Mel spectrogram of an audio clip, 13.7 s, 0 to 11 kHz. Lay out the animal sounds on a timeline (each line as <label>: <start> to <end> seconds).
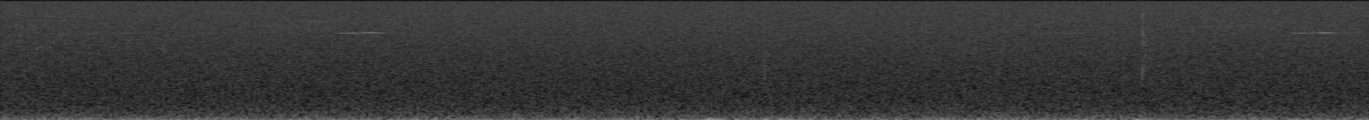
Black-throated Green Warbler (Setophaga virens): 3.0 to 4.0 seconds
Black-throated Green Warbler (Setophaga virens): 11.9 to 13.7 seconds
